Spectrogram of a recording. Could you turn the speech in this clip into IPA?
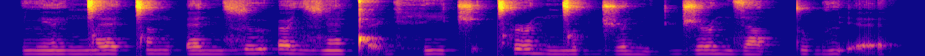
lʲ ə̃ lʲ ŋ͡ǀ ɛ ǀ ə̃ ŋ ʔ ɛ nʲ ɮ ɯ ʔ œ lʲ ɮ ɛ̃ ǃ ɛ̰ ɡ h i t͡ʃ ə̰ ǀʰ ə˞ nʲ ŋ͡ǀ ɯ ɡ d͡ʒ ɵ nʲ | d͡ʒ ə˞ nʲ z a tː u ɡ lʲ ɛ̰

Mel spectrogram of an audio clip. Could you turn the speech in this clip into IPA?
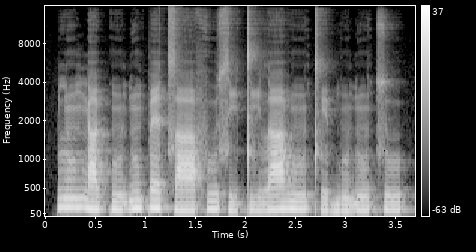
l ũ˦ ŋ a˨ kʷ ũ˨ ɗ ũ˦ p ɛ˦ t͡s aː˨ f u˦ s i˨ t i˨ l a˦ β ũ˦ tʰ ɪ˨ b ũ˨ ɗ ũ˦ t͡s u˦

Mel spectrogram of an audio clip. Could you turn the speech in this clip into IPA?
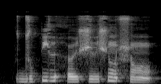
d u p j ɨ h ɵ y̯ ʃ ɨ ʃ ũ ɬ õ

